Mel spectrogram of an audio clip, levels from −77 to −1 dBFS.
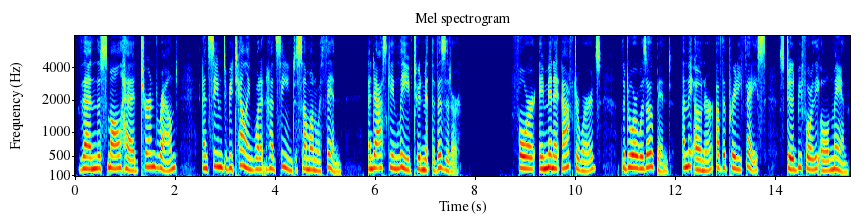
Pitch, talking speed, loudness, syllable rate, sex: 235 Hz, 180 wpm, -17 LUFS, 5.3 syllables/s, female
